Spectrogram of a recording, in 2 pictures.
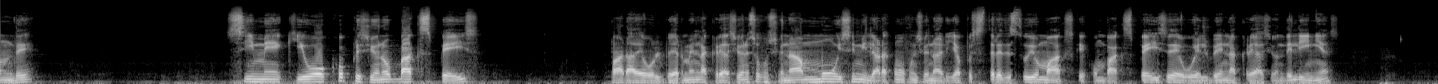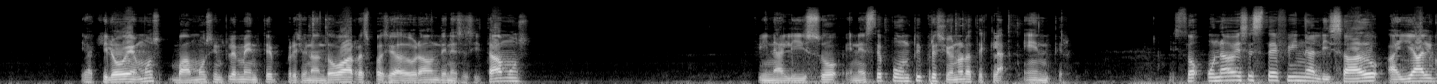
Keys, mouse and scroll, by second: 2.6 scroll up 1, 4.4 BackSpace, 8.7 space, 11.9 space, 12.5 right click, 13.0 scroll down 1, 13.5 right click, 15.8 click, 17.6 space, 18.6 right click, 19.2 right click, 20.0 right click, 21.0 right click, 23.2 space, 26.3 scroll up 2.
